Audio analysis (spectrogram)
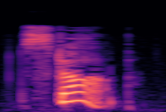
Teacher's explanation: When you say the P, all you're doing is blowing air through your lips. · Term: voiceless sound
